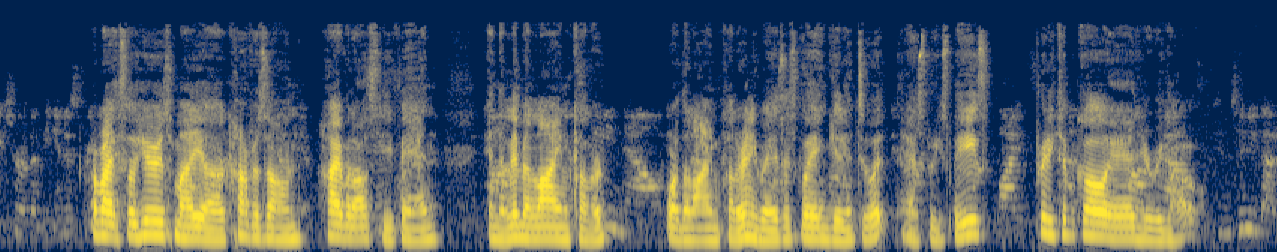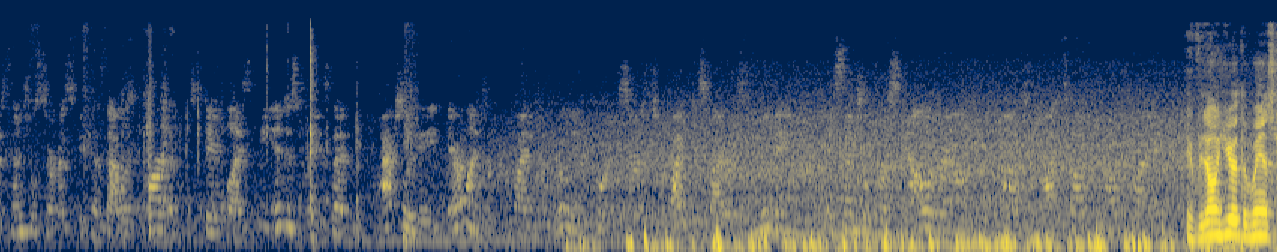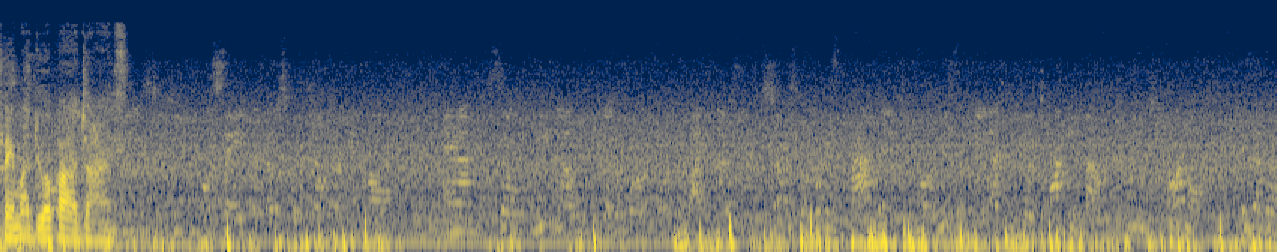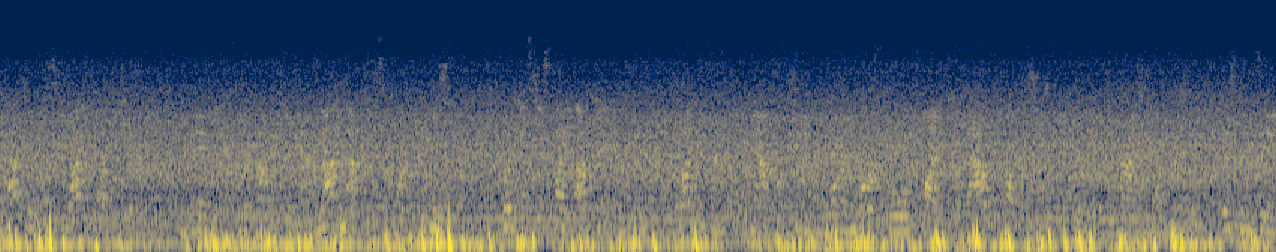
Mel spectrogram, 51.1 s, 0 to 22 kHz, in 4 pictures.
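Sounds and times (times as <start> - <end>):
fan motor humming: 0.0 - 12.8, 13.7 - 51.0
fan switch click: 15.4 - 16.5.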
